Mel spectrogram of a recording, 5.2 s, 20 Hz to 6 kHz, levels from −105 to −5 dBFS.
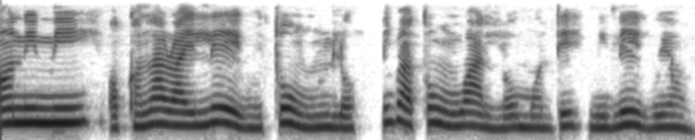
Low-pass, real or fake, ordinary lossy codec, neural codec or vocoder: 5.4 kHz; real; none; none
